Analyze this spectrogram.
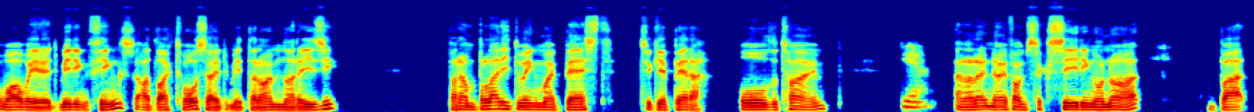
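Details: Adult man speaking; ordinary speech.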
